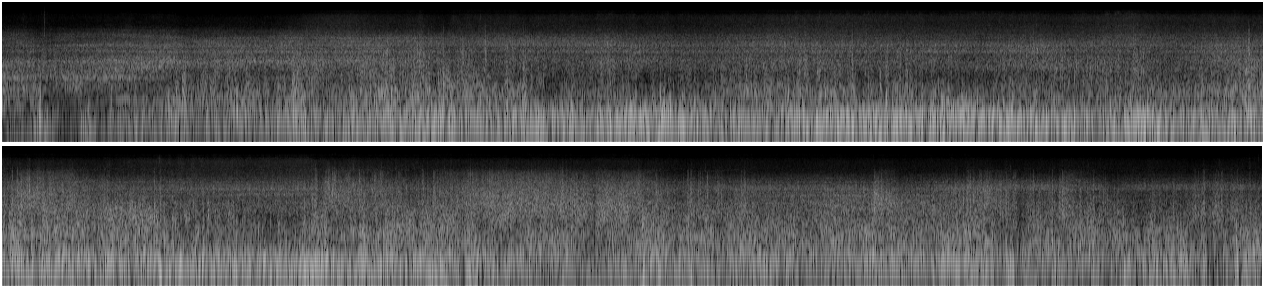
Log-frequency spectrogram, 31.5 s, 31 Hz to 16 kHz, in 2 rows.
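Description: Wind rushing over the microphone as a Teverun Fighter Supreme 7260R electric scooter rides at speed in its third speed mode. It is a loud, low rumble that builds over the first few seconds as the scooter gathers speed, then holds steady with small gusts.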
